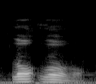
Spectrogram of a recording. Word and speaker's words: Louisville: Louisville. You got to say it like you're from down there a little.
